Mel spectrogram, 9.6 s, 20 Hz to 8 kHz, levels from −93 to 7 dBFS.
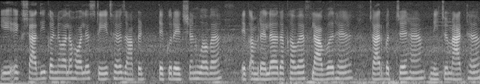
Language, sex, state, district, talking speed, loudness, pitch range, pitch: Hindi, female, Bihar, Patna, 170 wpm, -18 LUFS, 195-215 Hz, 205 Hz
